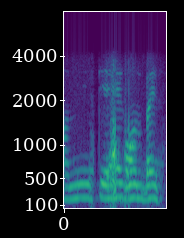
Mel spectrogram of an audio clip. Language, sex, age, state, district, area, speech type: Assamese, female, 30-45, Assam, Golaghat, urban, conversation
